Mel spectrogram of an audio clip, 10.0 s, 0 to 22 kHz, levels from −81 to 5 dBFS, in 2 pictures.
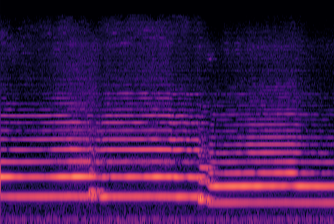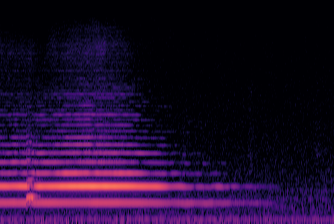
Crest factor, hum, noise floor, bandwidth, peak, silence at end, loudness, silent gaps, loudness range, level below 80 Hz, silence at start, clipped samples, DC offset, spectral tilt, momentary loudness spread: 14 dB; none; -56 dBFS; 17.5 kHz; -12 dBFS; 1.6 s; -25 LUFS; none; 5 LU; -56 dBFS; 0 s; under 0.1%; under 0.1%; -3.5 dB/octave; 6 LU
